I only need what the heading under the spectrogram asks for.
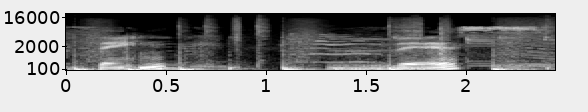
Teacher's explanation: For both, you need to place your tongue between your teeth. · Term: TH sounds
